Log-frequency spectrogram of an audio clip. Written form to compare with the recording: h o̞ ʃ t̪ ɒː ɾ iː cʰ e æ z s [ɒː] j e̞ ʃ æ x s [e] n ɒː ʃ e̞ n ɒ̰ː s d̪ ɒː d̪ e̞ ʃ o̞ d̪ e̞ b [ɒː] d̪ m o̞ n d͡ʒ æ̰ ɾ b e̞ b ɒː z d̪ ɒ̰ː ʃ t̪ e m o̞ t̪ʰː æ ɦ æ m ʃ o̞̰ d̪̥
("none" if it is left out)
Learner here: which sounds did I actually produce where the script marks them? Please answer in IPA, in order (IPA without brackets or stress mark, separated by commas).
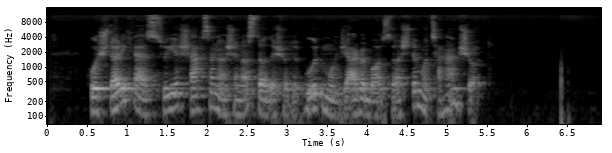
uː, e, uː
